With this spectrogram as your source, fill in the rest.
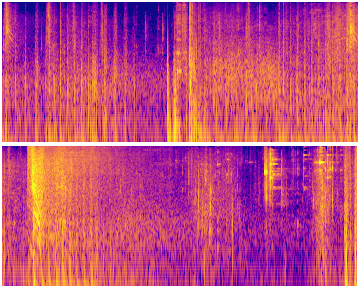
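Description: Gunfire from the Black Ops Cold War video game: dense automatic bursts with several sharp, loud single shots and clattering footsteps, continuous and close throughout.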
